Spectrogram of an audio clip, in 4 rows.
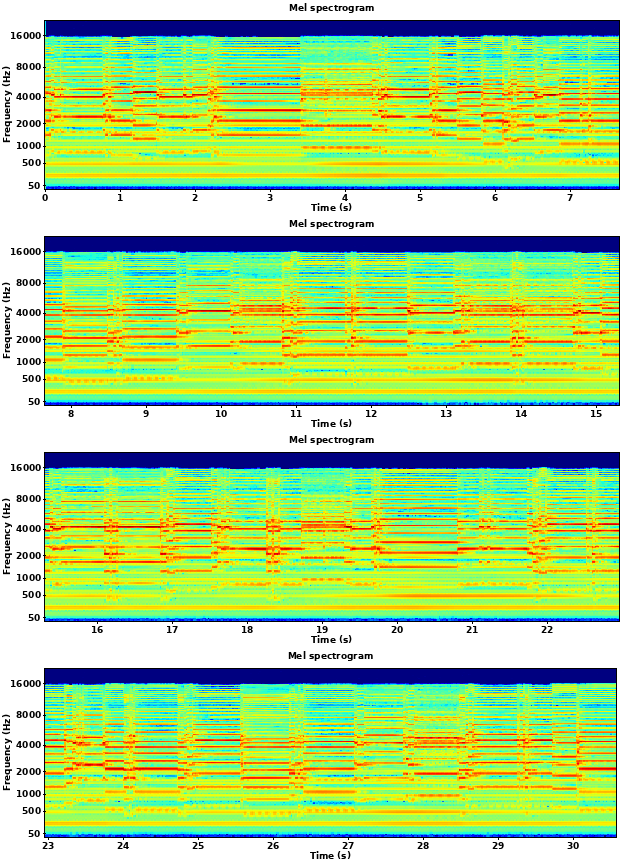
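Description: Great Highland bagpipe with a plastic pipe chanter playing a traditional tune in 3/4 march time: steady drones sound throughout beneath the chanter melody, which is broken up by quick grace notes.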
